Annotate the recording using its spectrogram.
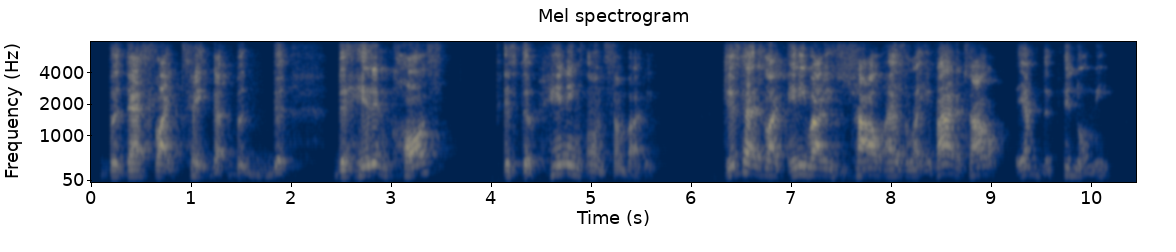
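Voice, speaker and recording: A man speaks at a fairly high pitch with ordinary pitch variation and big swings in loudness. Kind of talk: casual debate. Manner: fast.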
